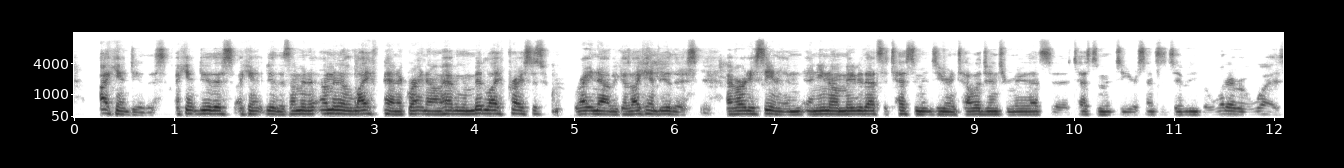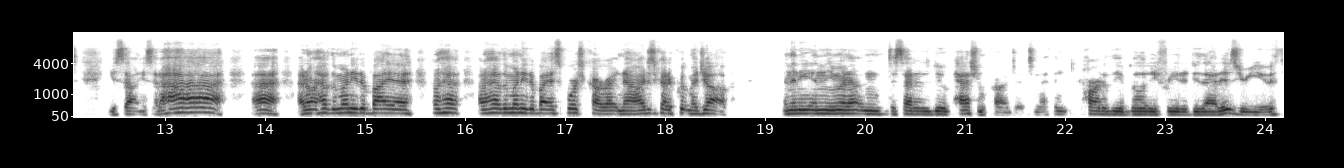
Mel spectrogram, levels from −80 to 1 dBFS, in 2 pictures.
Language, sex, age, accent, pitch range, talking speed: English, male, 20-39, American, 120-140 Hz, 320 wpm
